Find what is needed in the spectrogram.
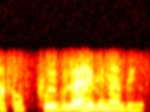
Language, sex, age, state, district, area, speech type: Assamese, female, 30-45, Assam, Sivasagar, rural, conversation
